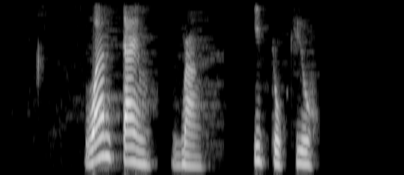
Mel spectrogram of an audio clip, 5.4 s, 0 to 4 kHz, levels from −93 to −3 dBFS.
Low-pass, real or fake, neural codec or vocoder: 3.6 kHz; real; none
